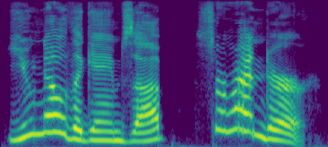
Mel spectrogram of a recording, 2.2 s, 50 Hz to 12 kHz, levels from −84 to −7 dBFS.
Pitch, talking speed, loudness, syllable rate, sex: 275 Hz, 165 wpm, -17 LUFS, 5.8 syllables/s, female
